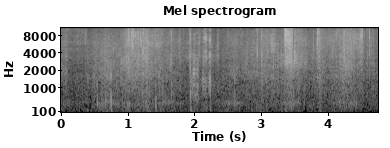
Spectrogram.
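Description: Dry leaves and moss crackle as something is pulled from the ground.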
